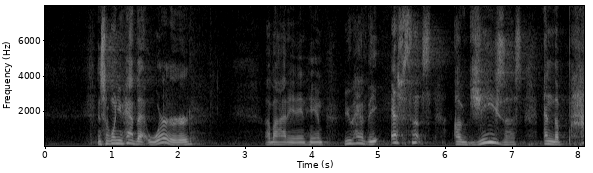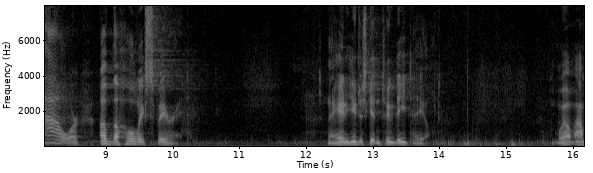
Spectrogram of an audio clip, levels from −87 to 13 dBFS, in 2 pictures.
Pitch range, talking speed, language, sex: 120-155 Hz, 115 wpm, English, male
